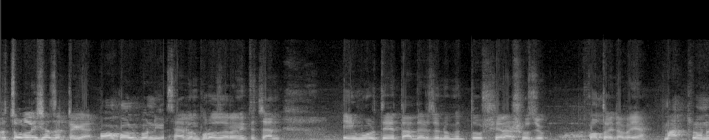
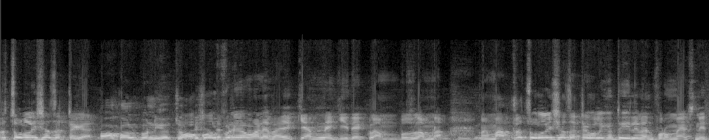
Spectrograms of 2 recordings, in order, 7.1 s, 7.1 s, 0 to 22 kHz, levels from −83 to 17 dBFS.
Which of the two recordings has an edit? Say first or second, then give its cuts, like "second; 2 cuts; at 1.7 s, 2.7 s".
first; 1 cut; at 1.6 s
